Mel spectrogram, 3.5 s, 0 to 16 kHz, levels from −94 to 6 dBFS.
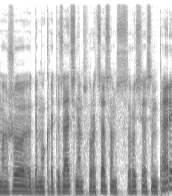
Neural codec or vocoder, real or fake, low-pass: none; real; 14.4 kHz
